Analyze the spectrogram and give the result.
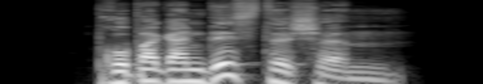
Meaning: strong dative masculine/neuter singular of propagandistisch
- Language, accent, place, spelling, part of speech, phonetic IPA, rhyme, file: German, Germany, Berlin, propagandistischem, adjective, [pʁopaɡanˈdɪstɪʃm̩], -ɪstɪʃm̩, De-propagandistischem.ogg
